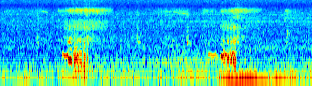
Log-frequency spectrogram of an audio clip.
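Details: Snoring during sleep: two soft snoring breaths a few seconds apart, faint against a low room rumble.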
